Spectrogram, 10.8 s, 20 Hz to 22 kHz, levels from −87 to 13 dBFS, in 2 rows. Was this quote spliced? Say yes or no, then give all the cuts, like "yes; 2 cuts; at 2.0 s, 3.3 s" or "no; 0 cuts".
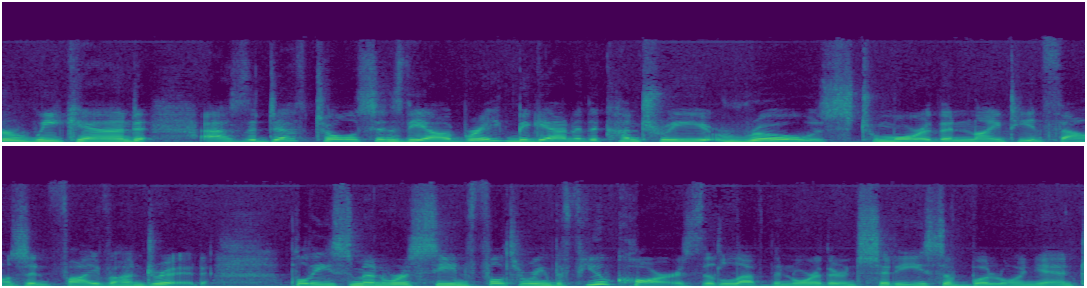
no; 0 cuts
